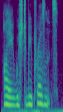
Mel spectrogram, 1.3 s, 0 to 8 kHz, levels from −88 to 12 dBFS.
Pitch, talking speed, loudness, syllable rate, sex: 210 Hz, 235 wpm, -16 LUFS, 5.6 syllables/s, female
